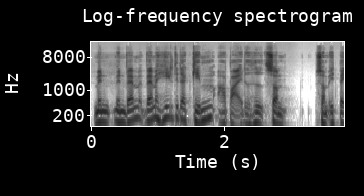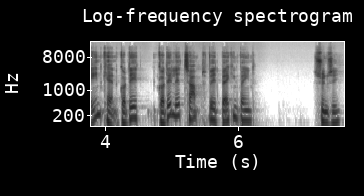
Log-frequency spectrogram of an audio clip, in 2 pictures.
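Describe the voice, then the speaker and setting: A man with a mid-range voice, asking thoughtful questions in a casual conversation about music. He builds his questions slowly and repeats words as he goes. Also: medium pitch, animated, dark tone. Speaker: interviewer.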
